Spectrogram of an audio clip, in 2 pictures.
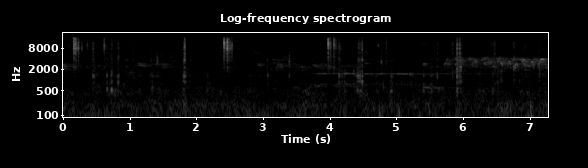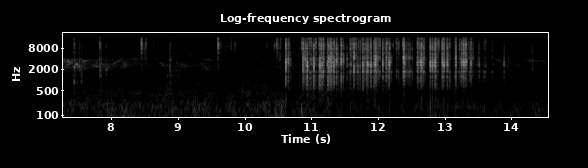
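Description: Small beads click and rattle in a hand.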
